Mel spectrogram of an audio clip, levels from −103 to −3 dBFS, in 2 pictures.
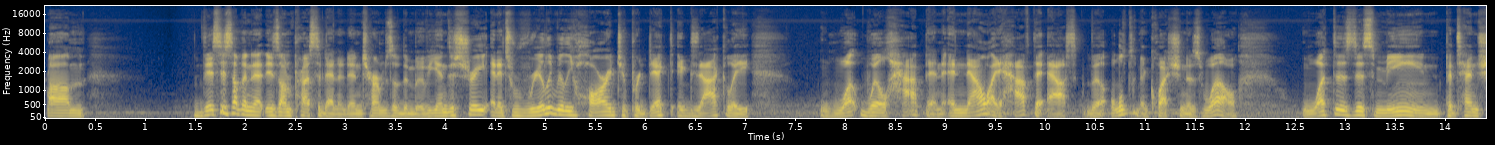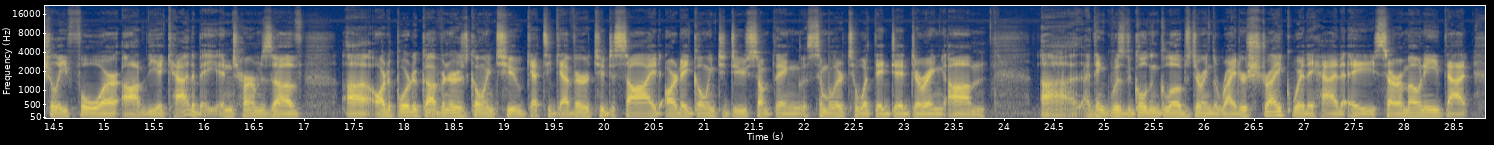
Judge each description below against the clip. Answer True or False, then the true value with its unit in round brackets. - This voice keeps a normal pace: True (185 wpm)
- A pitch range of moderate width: True (3.3 semitones)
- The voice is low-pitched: True (100 Hz)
